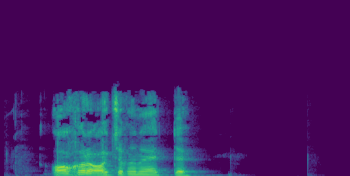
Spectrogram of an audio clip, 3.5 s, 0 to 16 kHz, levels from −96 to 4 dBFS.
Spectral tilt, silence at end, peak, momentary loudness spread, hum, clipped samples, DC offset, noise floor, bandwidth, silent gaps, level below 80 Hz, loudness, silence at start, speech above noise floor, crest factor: -4.5 dB/octave; 1.6 s; -2 dBFS; 9 LU; none; under 0.1%; under 0.1%; -65 dBFS; 8.2 kHz; none; -52 dBFS; -17 LUFS; 0.5 s; 48 dB; 18 dB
